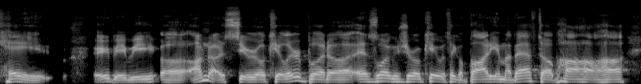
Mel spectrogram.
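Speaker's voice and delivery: put-on teasing sarcastic joking with tacked-on laugh. Retelling a short film's dating-app characters joking together: imitating sarcastic joking. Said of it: "They joke about it like".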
